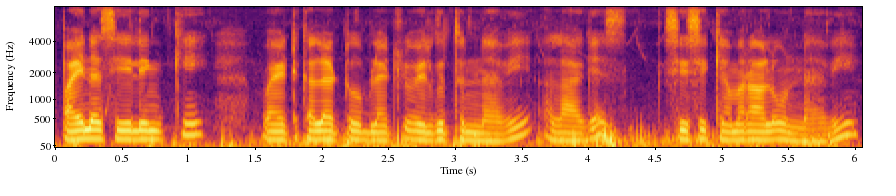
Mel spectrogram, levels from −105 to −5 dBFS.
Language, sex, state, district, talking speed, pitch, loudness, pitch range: Telugu, male, Telangana, Mahabubabad, 140 wpm, 130 Hz, -17 LUFS, 125-140 Hz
